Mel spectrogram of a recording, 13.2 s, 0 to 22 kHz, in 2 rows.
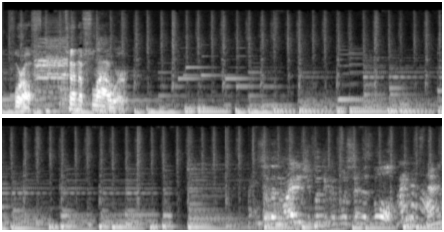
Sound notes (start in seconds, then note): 10.4 and Mom talking in the background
